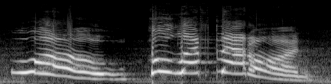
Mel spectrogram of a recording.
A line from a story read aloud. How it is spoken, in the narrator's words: he exclaimed as he entered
